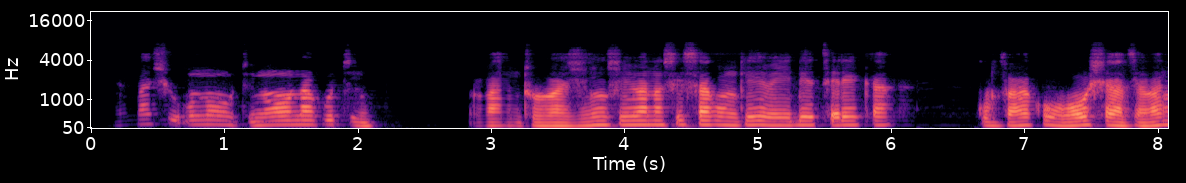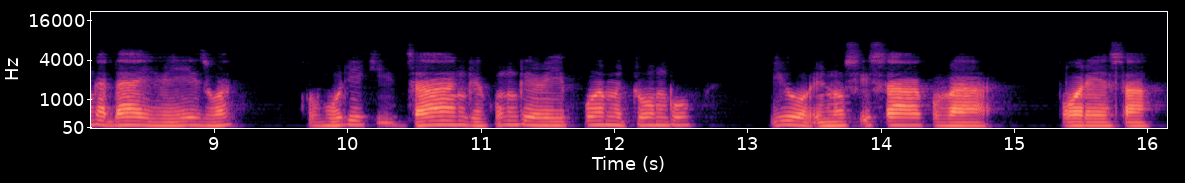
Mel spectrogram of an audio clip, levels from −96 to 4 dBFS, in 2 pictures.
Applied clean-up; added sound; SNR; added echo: neural mask model DeepFilterNet 3.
